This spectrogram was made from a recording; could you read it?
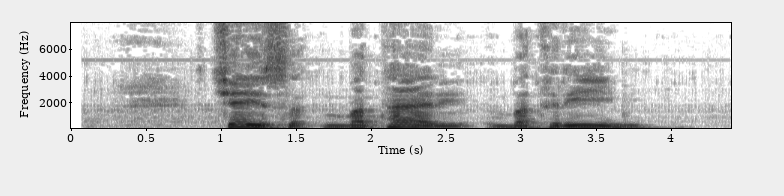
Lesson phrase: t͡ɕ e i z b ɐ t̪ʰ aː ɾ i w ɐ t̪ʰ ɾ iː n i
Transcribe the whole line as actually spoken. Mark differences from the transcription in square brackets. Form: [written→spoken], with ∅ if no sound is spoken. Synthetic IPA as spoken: t͡ɕ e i [z→s] b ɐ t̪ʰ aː ɾ i [w→b] ɐ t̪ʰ ɾ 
